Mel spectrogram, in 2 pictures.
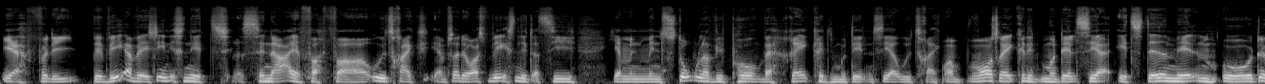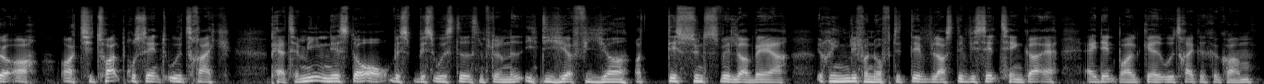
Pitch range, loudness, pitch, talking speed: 115-140 Hz, -20 LUFS, 130 Hz, 190 wpm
